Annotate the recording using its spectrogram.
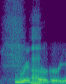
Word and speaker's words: Ripperger: How do you say his name? Do you know, is it Ripinger? It's Ripinger, right? Father Chad Ripinger, I'm pretty sure. – Ripberger, yeah. – Ripberger, thank you very much.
